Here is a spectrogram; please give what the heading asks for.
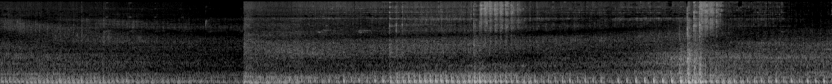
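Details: Predator 212 engine on a mini bike that ran but would not throttle up; after reinstalling the throttle linkage, which owner thinks was improperly installed and came off, a steady single-cylinder putter picks up cleanly as the throttle opens twice, no misses; running normally.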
